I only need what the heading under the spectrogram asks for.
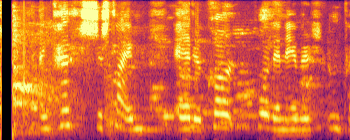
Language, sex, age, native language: Icelandic, female, 12, Icelandic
